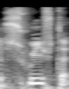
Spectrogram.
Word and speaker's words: SWFT: Accessoirement on a aussi le bridge Swift, il est pas très connu celui-là, enfin je prononce Swift parce que c'est plus pratique mais ça s'écrit SWFT, il n'y a pas de I.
